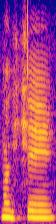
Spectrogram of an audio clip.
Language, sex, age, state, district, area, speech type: Kannada, female, 30-45, Karnataka, Vijayanagara, rural, spontaneous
